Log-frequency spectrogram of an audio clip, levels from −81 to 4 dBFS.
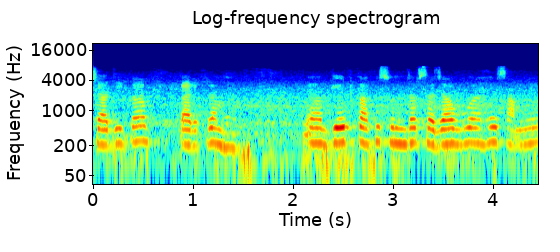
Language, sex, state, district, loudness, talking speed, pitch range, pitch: Hindi, female, Maharashtra, Gondia, -17 LUFS, 150 wpm, 205-230 Hz, 220 Hz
